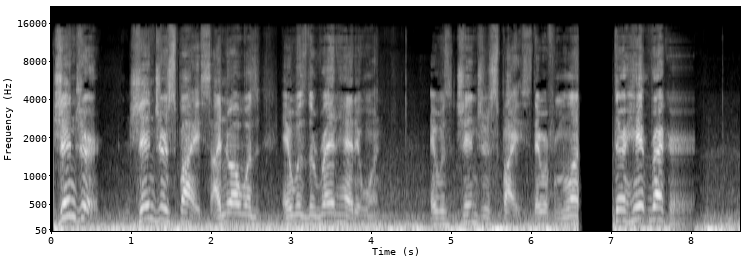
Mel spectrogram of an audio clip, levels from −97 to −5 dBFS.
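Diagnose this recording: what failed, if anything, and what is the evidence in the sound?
AAC frame loss with concealment at 4.66–4.76 s and 7.78–8.18 s, a codec-stage failure. The decoder rebuilt missing audio from the last good spectrum. The 85 ms gap, fitting two lost frames, smears briefly. The 256 ms gap, fitting six, decays toward silence, then fades back.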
